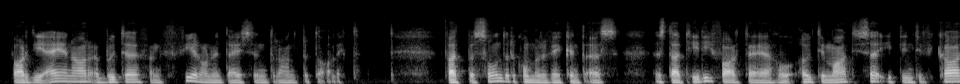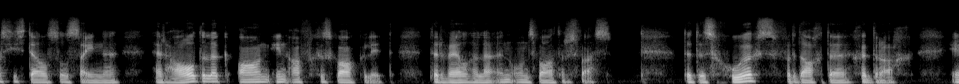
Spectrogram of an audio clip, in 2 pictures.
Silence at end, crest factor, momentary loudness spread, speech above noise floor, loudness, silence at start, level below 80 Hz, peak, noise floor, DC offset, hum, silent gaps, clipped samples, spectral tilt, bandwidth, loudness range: 0 s; 20 dB; 13 LU; 24 dB; -21 LUFS; 0.15 s; -50 dBFS; 0 dBFS; -45 dBFS; under 0.1%; none; none; under 0.1%; -6.5 dB/octave; 9.2 kHz; 3 LU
